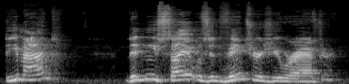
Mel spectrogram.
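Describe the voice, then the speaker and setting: A man's voice: high-pitched, lively intonation, normal speed, sharp tone, roomy sound, voice pushed up. A man voicing a kindly, shrewd older Scottish news editor from a storybook, with a wry, expansive manner. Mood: encouraging.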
